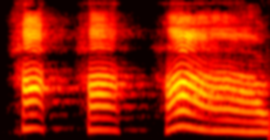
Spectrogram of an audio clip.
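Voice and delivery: loud, hammed-up giant laughter; belly-laugh like a greedy giant; roaring laugh. Giant gloating over his golden egg, roaring laugh. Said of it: "roared the giant".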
